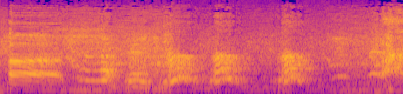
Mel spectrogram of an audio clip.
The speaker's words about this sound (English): Sure, the dog won't get out and attack us here? This is... dog, an angry dog.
